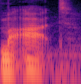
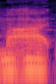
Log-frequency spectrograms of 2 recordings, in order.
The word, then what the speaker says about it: Maat: be dealing with the cosmic archetype known as Maat Maat which is spelled m a a t ma sometimes you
